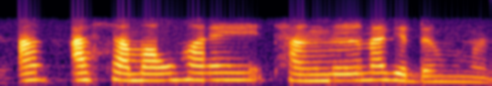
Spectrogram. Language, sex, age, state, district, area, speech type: Bodo, female, 18-30, Assam, Kokrajhar, rural, conversation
